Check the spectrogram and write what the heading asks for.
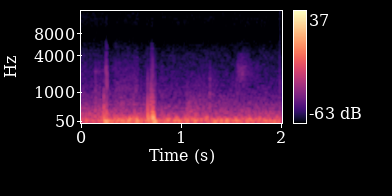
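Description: Two low, dull thumps about half a second apart, the second the louder, over a faint low hum of room noise.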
